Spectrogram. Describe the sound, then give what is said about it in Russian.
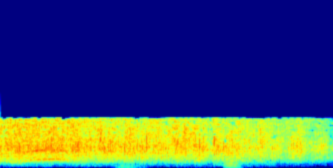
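Sustained audience applause, a dense steady patter of many hands clapping for about five seconds, loud throughout and easing off slightly toward the end, with no one speaking over it. “Поэтому иногда я хочу попросить тебя делать аплодисменты, потому что я боюсь.”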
